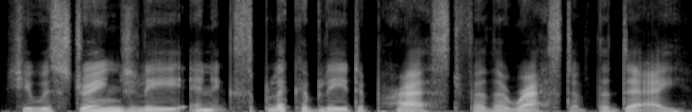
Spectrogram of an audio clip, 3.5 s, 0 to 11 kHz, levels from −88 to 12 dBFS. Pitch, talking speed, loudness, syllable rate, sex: 185 Hz, 190 wpm, -22 LUFS, 5.7 syllables/s, female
